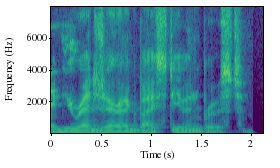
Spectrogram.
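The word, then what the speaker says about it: Jhereg: How do you pronounce the name of the book, Peter? – Zhereg. – Okay. Because a J next to an H does not make sense to me.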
